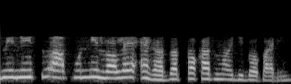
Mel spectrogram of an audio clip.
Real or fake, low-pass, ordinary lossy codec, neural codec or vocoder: fake; 3.6 kHz; MP3, 32 kbps; vocoder, 22.05 kHz, 80 mel bands, HiFi-GAN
